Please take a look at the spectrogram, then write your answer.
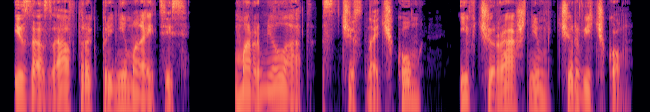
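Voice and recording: Against a quiet backdrop, a natural voice reads aloud with lively intonation.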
